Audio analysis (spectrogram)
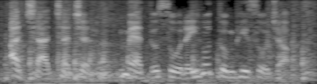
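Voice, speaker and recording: A woman's voice: low-pitched, expressive, moderate pace, pitched below the performer's own voice. Woman voicing a sly, sweet-talking older auntie, noisy recording. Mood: sweetly coaxing. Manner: chatty, coaxing, feigning concern.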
